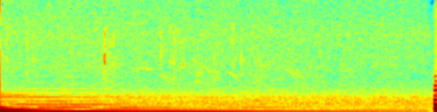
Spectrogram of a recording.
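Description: Background piano music: a single held chord slowly fades away.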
